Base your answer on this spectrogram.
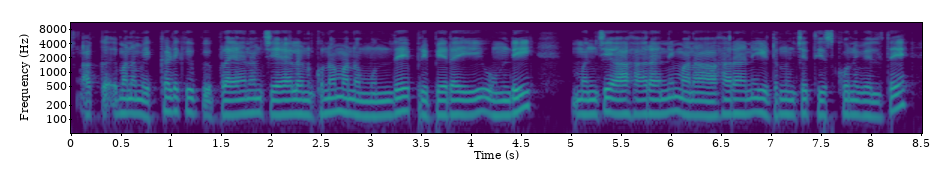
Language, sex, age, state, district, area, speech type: Telugu, male, 18-30, Telangana, Hyderabad, urban, spontaneous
